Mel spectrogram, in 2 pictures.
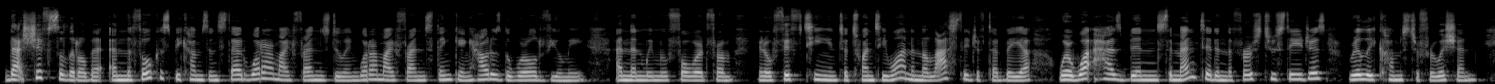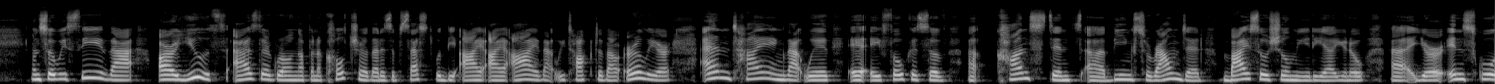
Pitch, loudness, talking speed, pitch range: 205 Hz, -22 LUFS, 215 wpm, 195-230 Hz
